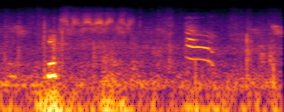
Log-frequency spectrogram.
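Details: Calico cat making strange, funny little noises while being petted: a short chirp near half a second, then a brief rising-falling trill around two and a half seconds, over quiet indoor background.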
